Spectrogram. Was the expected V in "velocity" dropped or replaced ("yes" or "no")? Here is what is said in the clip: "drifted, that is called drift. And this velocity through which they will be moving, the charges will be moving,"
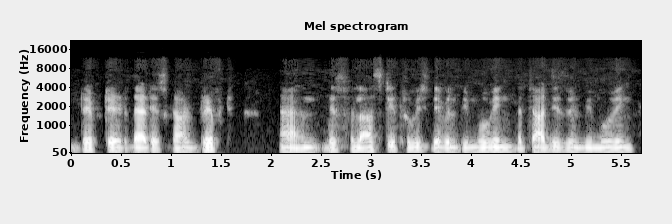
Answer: yes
